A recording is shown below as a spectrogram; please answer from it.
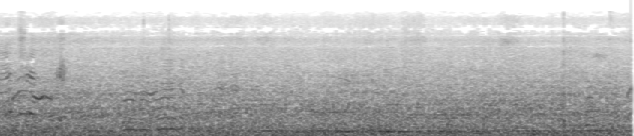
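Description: Busy indoor ice-rink ambience: a steady rumble of the crowd and the hall, with distant high-pitched voices calling out in the first couple of seconds.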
